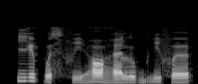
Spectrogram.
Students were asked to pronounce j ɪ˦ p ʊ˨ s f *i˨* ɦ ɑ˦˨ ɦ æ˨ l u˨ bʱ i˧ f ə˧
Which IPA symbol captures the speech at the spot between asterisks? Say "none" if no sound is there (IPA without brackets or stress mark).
i˨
